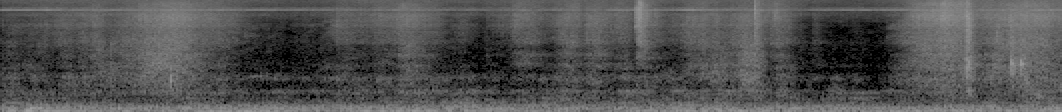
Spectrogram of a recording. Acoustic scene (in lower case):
elevator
